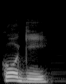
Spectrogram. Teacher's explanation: So'z boshida K, so'z o'rtasida esa, ya'ni ikkita unlining o'rtasida G bo'lib o'qilmoqda. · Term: KG harfi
